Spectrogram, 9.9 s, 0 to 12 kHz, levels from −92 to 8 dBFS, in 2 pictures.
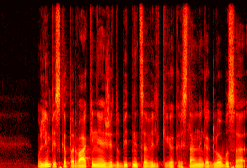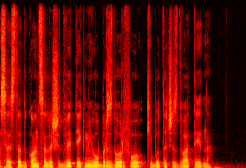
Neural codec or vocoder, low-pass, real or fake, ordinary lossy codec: none; none; real; none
